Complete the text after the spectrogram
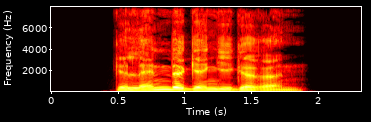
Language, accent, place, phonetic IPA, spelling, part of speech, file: German, Germany, Berlin, [ɡəˈlɛndəˌɡɛŋɪɡəʁən], geländegängigeren, adjective, De-geländegängigeren.ogg
- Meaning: inflection of geländegängig: 1. strong genitive masculine/neuter singular comparative degree 2. weak/mixed genitive/dative all-gender singular comparative degree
